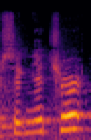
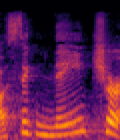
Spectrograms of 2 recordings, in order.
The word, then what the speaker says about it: signature: 그래서 두 가지 신경 써주실 것, 사인이라고 읽지 않고 signature이라고 읽는 거, signature 아니고 signature입니다.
